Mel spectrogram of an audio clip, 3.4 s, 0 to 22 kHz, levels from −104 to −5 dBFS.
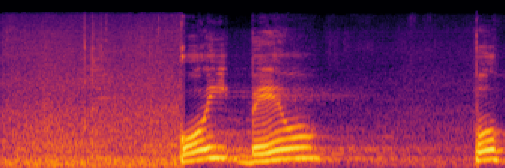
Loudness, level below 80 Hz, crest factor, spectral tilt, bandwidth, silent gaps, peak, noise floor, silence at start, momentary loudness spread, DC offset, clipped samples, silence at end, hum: -18 LUFS; -48 dBFS; 14 dB; -7.5 dB/octave; 14 kHz; none; -6 dBFS; -45 dBFS; 0 s; 17 LU; under 0.1%; under 0.1%; 0 s; none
